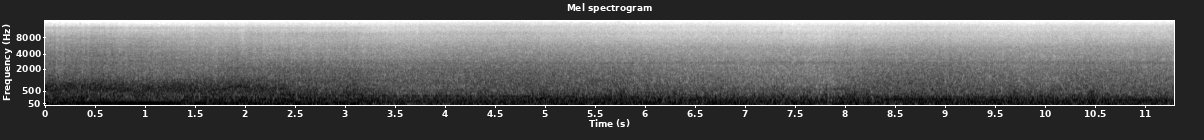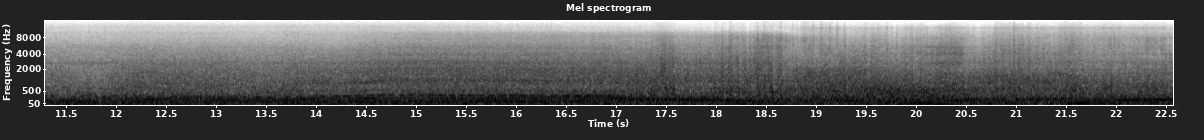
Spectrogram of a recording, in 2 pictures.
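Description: Kolb Firefly ultralight's engine and propeller running, heard with heavy wind rush over the plane. The engine pitch rises and falls several times.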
